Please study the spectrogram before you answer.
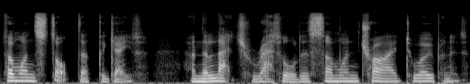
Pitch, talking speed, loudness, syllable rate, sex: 140 Hz, 190 wpm, -18 LUFS, 5.3 syllables/s, male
